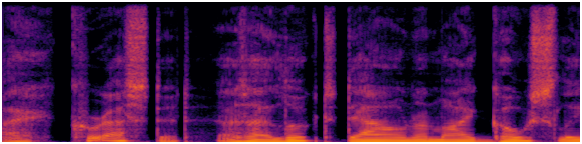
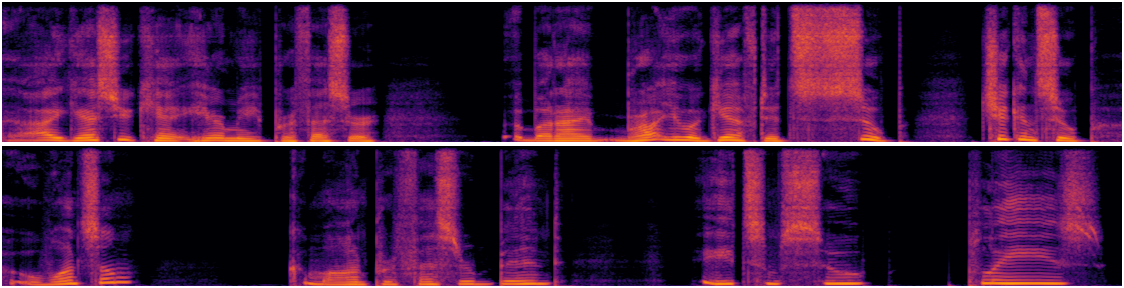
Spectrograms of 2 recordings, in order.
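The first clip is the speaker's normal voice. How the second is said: higher-pitched gentle coaxing; coaxing student; 8 semitones higher than usual. A narrator's reading. Student offering soup to sick professor, coaxing. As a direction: coax him in a light, high voice.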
